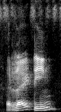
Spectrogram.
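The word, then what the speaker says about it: writing: she means वह राइटिंग देखिए W silent है राइटिंग मींस लिख रही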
